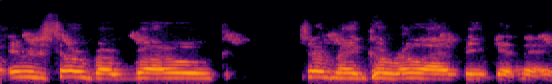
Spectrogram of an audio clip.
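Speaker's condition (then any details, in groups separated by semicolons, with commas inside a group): Cerebral palsy; mild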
